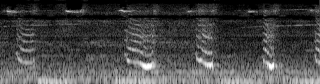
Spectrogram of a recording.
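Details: Puppy crying after being scolded: high, tonal whimpers that slide down and end in a brief sharper note, about four cries spaced roughly half a second apart, over a low steady hum.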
